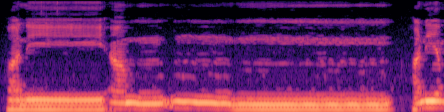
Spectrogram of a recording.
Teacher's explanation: তানবিনের পরে যেহেতু মিম আসছে ইদগাম উইথ গুন্না হবে।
